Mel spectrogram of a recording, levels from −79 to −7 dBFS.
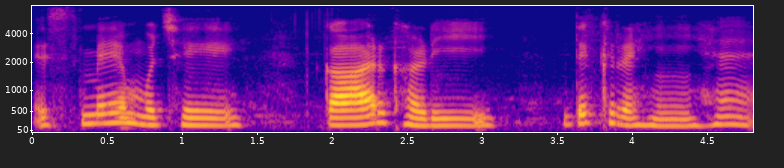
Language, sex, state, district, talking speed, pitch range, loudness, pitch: Hindi, female, Madhya Pradesh, Katni, 85 wpm, 170-190 Hz, -20 LUFS, 175 Hz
